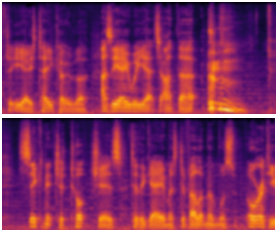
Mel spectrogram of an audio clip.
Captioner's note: clears throat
